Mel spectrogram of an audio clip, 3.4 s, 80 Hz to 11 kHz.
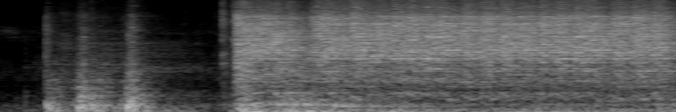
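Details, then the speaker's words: Chevrolet C10 with 454 big block V8, replacement starter with all shims removed, truck on jack stands: a few quick bumps then a steady, even spin with no clank or grind; normal starter cranking. "Wow, sounds perfect. Wow, sounds like ain't nothing wrong with it. I mean, that's just how the starter sounds."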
